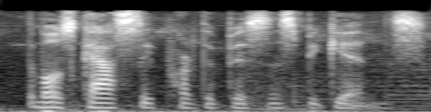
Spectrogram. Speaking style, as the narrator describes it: whispered the priest

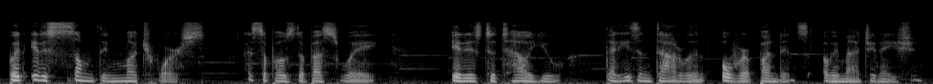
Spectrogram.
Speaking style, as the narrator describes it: sighed

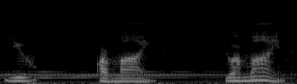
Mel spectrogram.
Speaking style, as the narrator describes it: whispering in his ear

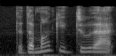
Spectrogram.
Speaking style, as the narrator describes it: Petey whispered

